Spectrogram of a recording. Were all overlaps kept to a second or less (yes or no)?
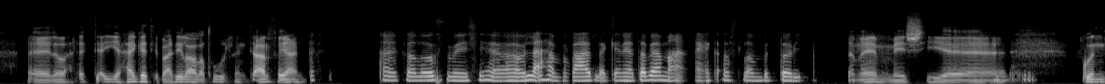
yes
